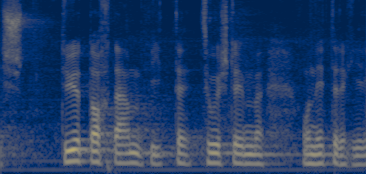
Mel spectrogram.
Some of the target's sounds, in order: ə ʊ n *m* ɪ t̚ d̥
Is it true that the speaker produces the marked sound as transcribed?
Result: no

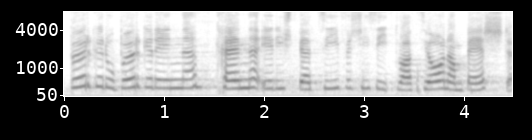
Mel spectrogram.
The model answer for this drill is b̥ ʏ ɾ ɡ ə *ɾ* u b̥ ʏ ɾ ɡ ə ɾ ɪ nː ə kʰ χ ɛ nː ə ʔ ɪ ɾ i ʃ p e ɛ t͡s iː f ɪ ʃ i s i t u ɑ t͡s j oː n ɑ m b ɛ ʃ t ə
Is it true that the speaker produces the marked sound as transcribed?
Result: yes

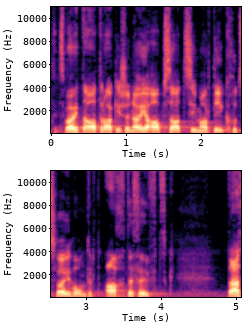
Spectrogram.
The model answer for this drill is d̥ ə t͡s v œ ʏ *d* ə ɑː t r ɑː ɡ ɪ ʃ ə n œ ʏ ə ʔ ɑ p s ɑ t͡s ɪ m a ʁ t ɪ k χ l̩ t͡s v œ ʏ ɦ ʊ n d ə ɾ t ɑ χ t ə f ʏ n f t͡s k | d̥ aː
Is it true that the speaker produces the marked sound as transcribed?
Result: no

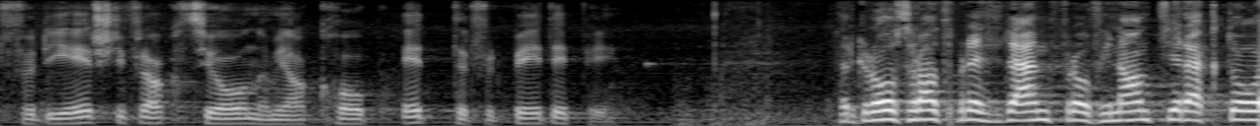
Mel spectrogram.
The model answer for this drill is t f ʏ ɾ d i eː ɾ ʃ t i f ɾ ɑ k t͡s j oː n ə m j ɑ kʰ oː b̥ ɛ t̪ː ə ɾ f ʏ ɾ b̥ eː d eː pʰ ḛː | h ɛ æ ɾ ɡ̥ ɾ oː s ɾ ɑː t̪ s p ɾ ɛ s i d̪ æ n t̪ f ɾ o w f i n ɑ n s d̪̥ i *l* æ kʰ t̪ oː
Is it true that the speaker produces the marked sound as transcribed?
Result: no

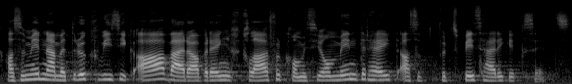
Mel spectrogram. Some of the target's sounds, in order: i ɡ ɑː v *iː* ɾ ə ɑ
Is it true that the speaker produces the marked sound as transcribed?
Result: no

